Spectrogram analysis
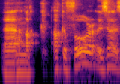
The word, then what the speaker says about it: Okafor: I say, Okafor that's how you pronounce it.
